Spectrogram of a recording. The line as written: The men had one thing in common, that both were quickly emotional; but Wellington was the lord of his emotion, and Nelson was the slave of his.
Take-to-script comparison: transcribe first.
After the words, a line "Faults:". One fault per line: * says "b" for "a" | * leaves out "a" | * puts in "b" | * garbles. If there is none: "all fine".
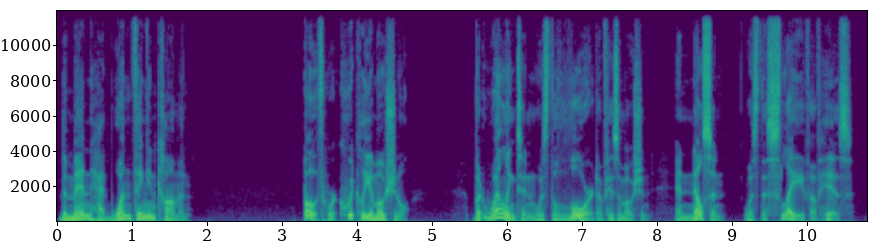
The men had one thing in common, both were quickly emotional; but Wellington was the lord of his emotion, and Nelson was the slave of his.
Faults:
* leaves out "that"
